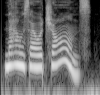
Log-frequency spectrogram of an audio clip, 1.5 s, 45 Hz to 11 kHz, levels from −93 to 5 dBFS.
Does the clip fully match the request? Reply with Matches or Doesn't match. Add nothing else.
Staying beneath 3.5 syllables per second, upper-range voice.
Matches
